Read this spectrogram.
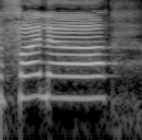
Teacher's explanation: فلا کے اندر بھی الف مدہ ہونے کی وجہ سے ہم نے فلا ایک الف کی مقدار کھینچ کر پڑھا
